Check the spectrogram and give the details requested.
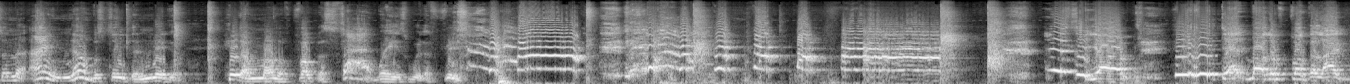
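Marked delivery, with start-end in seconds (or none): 4.7-10.4 loud high-pitched cackling laugh; shrieking laugh. Real, not acted. Big laugh at the story. 10.4-13.4 loud and high, still laughing; excited shouting. Real, not acted. Excited retelling through laughter.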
